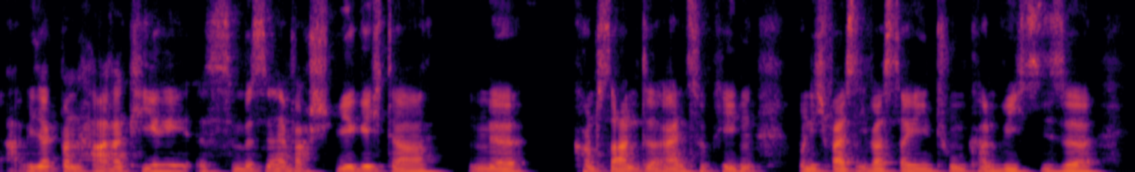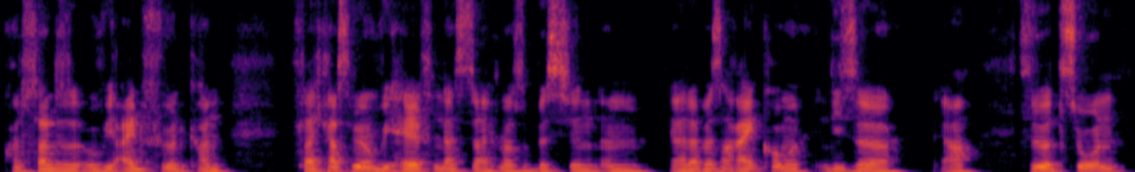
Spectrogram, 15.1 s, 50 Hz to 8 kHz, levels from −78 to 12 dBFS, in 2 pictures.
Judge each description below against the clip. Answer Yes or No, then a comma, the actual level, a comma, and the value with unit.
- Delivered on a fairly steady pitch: Yes, narrow, 1.8 semitones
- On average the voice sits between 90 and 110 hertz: Yes, low, 105 Hz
